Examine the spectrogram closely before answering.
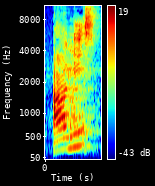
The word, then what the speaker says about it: anís: ¿Anís o anís? Tomó anís. No, tomó anís. Por lo tanto, la sílaba tiene mayor sonido. El acento está en nis.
